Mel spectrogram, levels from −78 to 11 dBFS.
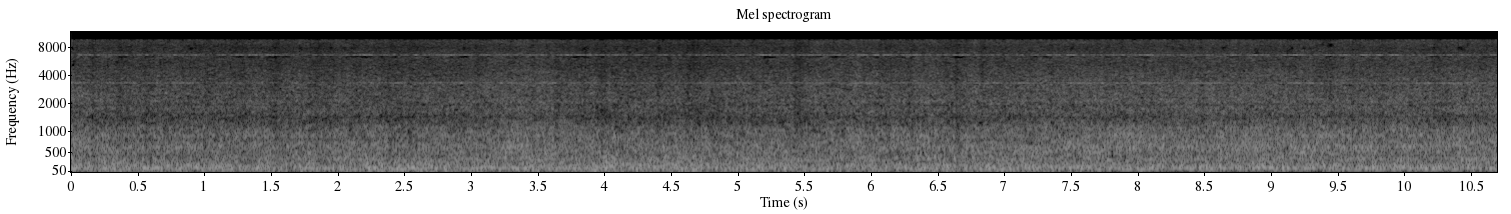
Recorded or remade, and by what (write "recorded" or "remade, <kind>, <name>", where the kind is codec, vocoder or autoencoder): remade, vocoder, Vocos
